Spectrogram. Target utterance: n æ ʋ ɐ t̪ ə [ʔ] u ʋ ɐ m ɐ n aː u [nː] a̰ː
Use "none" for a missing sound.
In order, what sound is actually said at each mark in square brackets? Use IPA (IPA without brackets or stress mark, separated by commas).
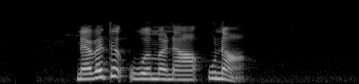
ʔ, n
